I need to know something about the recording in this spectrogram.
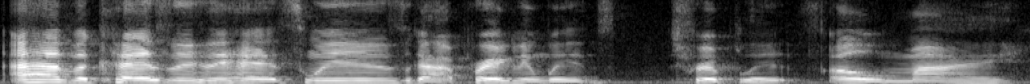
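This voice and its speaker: A woman in her late twenties chats casually with live viewers from home, reading and answering their comments. Her medium-pitched voice takes things slowly, yet she is animated and slangy and laughs a lot.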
